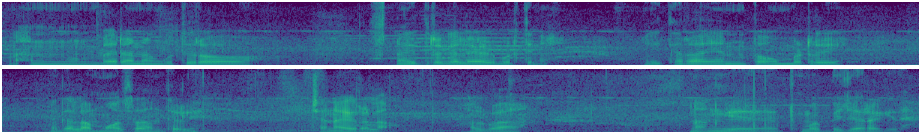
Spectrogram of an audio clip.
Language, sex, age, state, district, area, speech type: Kannada, male, 45-60, Karnataka, Bangalore Urban, rural, spontaneous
